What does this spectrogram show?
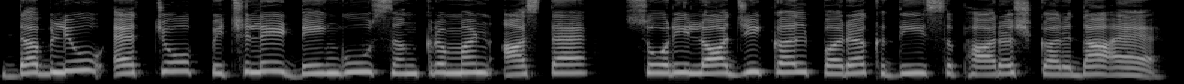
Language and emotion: Dogri, neutral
